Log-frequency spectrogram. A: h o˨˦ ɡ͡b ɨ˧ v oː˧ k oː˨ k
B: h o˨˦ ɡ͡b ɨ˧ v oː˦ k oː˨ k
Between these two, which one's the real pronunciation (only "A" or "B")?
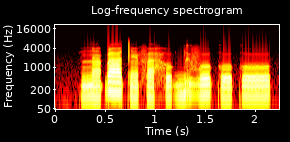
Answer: A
